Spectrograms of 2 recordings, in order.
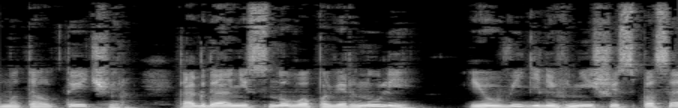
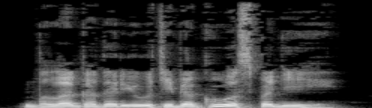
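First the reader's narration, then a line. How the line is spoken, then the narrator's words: Laughing. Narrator (Russian): рассмеялся Зеро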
